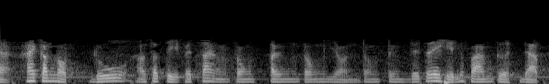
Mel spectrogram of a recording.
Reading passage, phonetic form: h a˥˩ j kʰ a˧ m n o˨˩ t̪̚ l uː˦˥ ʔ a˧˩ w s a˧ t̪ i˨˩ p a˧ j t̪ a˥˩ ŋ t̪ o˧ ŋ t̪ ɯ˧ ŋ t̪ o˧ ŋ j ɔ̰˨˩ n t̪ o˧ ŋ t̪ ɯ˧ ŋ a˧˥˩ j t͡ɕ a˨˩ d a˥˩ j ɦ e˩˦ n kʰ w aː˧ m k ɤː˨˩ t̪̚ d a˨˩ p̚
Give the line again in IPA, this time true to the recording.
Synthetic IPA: h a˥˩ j k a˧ m n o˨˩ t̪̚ ɾ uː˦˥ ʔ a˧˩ w s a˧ t̪ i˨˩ p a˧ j t̪ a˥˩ ŋ t̪ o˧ ŋ t̪ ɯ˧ ŋ t̪ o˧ ŋ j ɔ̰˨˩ n t̪ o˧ ŋ t̪ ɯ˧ ŋ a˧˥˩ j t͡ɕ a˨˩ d a˥˩ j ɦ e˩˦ n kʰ w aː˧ m k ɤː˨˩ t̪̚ d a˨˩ p̚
